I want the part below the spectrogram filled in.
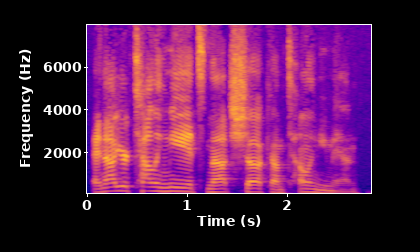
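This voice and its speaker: A man's voice: on the high side, sing-song, a little fast, bright, forceful tone, no room sound. A man co-hosting a casual podcast, joking and insisting on his point, often laughing. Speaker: podcast co-host. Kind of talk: casual fantasy sports chat.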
